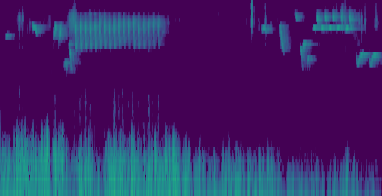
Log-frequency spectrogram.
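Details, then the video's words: Birds sing while plants are being watered, a rapid bright trill followed by short high chirps and slurred whistles, over a steady loud low rumble. "Watering the plants while the birds singing"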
